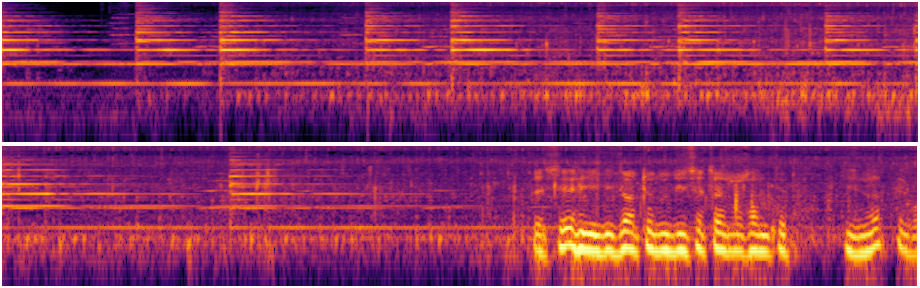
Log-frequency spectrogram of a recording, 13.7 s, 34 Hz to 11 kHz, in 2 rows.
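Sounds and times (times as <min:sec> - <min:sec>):
storm bell ringing in a granite stone bell tower dated 1779: 0:00.0 - 0:09.9
speech: 0:10.9 - 0:13.7.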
